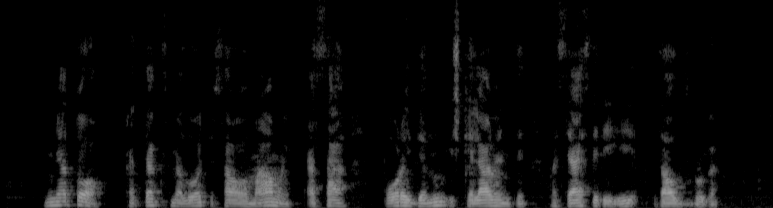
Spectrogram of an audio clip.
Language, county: Lithuanian, Vilnius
